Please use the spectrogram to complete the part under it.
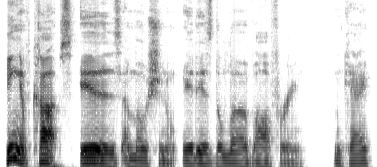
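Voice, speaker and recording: Guy doing a tarot reading on camera, chatty and goofy, kinda low voice, gets loud then quiet. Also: sing-song, normal speed. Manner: chatty, playful, rambling, swings between loud and soft. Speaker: tarot reader.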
